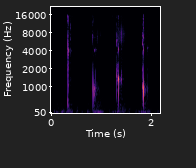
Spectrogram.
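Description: Four short, sharp pops, evenly spaced about half a second apart.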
